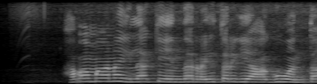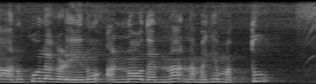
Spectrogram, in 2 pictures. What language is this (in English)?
Kannada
